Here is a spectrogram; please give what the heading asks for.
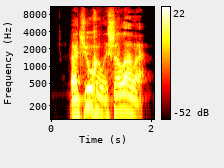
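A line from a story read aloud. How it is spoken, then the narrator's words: Angry hoarse voice. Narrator (Russian): зло зазвучал хриплый голос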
